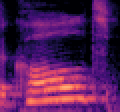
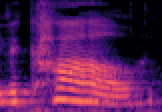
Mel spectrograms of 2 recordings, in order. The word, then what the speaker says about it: Cauld: So and I guess in Lowland Scotland it would be pronounced The Cauld, but in the northeast it would be The Cal.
